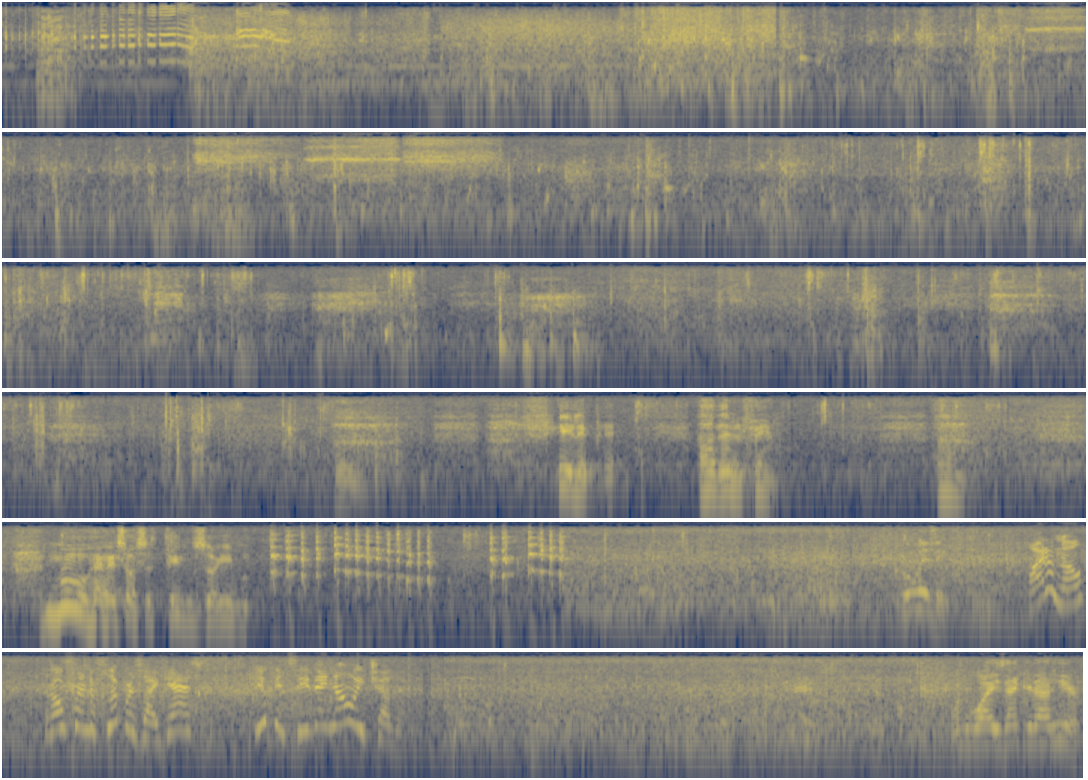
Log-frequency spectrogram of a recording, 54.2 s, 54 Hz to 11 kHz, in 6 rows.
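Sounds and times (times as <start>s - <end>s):
rowboat gliding through water with sloshing and splashing: 0.0s - 54.1s
speech: 31.8s - 32.3s, 32.9s - 33.6s, 36.5s - 38.2s, 45.8s - 48.8s, 53.2s - 54.1s.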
